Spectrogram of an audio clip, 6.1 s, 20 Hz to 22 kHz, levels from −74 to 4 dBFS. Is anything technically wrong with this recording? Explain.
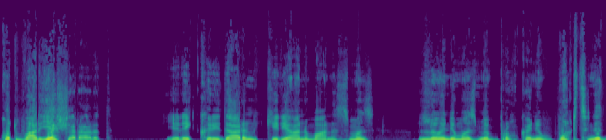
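Yes. Hard clipping appears in this speech at 0.06–0.54 s, 2.27–3.20 s, 3.57–3.59 s, 4.33–5.06 s and 5.61–5.99 s. The level was driven past what a stage in the chain could pass, by about 8 dB in the first stretch, about 4 dB at 2.27 s and 5.61 s, about 2 dB at 4.33 s and about 1 dB in the brief event. The peaks are sheared flat, and those flat tops add high harmonics. The result is a harsh fuzz over the loud passages and a short crackle at 3.57 s.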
